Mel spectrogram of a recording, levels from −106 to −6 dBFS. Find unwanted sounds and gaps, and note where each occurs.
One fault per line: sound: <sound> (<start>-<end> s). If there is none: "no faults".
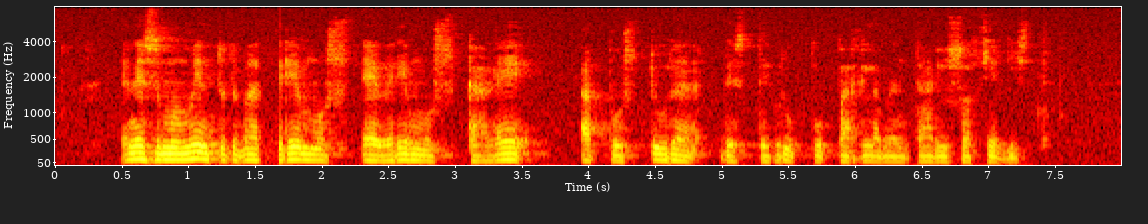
sound: dropout (1.6-1.7 s)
